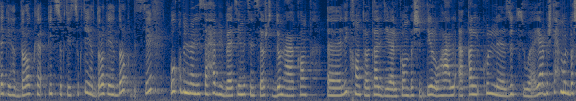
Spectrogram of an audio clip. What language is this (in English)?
Arabic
